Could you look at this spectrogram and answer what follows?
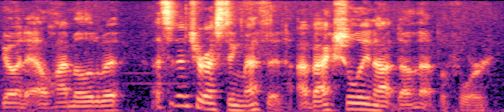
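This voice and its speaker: A young man with a raspy voice from a concert the night before, casually commentating a game stream and chatting with viewers. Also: mid-range voice, very fast, a little hiss or hum. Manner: relaxed, chatty, answers chat.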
